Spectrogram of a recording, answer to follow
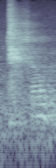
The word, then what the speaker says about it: Salmon: And the L is sounding, although it's spelled the same as salmon, so it's a fishy name.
